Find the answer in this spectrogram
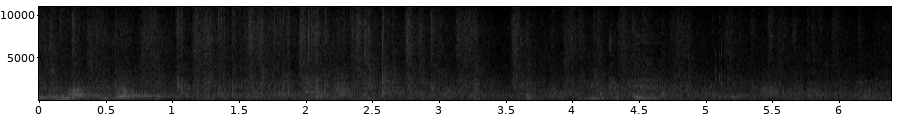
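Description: Hoofbeats of a ridden horse moving on the sand footing of an indoor riding arena: a steady run of soft, muted footfalls.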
